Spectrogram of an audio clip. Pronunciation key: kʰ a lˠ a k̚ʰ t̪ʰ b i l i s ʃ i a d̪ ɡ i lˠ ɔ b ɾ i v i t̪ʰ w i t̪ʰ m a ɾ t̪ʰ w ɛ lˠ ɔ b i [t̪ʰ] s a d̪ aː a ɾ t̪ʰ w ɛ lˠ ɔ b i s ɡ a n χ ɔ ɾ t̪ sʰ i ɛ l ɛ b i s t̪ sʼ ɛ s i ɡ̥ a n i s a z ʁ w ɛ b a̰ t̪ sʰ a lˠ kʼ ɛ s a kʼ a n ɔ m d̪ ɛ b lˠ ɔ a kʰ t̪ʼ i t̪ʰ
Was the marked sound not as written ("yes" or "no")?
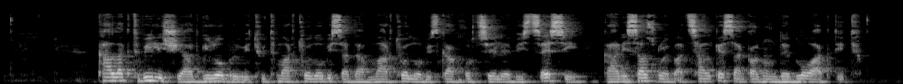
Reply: yes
